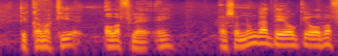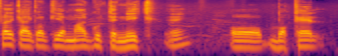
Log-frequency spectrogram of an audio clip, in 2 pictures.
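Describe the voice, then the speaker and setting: Over music in the background, the speech comes at a very fast pace. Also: man, medium pitch for a man, ordinary pitch variation, dry, close sound with no echo. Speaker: flamenco singer. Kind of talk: casual interview. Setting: outdoors. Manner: halting, many fillers and repetitions.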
